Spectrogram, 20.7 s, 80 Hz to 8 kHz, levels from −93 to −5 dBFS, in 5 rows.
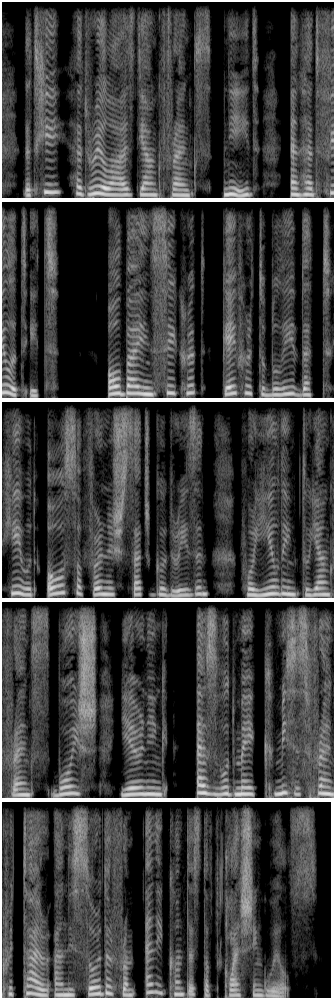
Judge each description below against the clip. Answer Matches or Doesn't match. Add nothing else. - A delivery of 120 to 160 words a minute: Matches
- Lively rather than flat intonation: Doesn't match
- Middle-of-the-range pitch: Doesn't match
